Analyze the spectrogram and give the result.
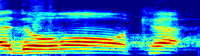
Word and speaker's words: أدراك: وما أدراك، أدراك هذه مرسومة ياء، الألف هنا رسمت ياء، رسمت ماذا؟ ياء، وتنطق ألفا، ويقال له في الرسم هذا يقال له إقلاب، إقلاب. هنا ترسم ماذا؟ ياء، وتنطق ماذا؟ ألفا.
